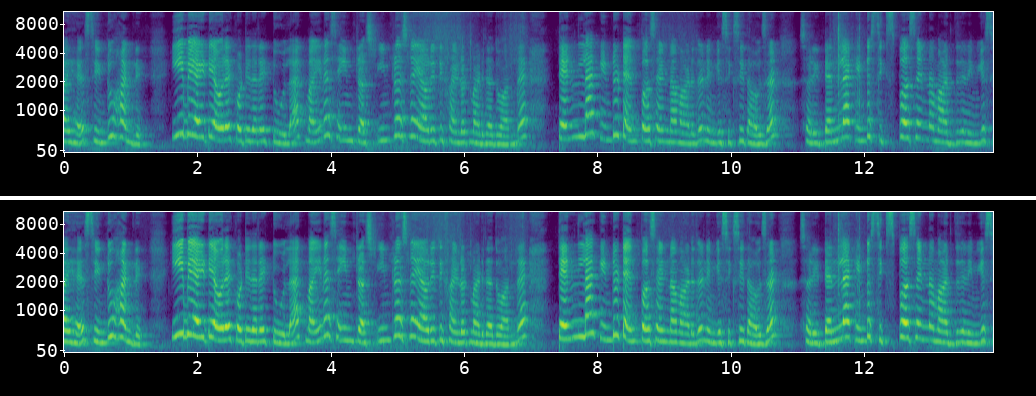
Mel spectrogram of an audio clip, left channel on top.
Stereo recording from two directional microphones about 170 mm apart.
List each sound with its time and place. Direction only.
0.0 s a child's voice: 30° right (ahead or behind)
